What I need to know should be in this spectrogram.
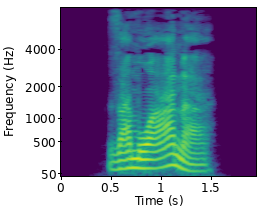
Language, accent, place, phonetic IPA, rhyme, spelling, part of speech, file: German, Germany, Berlin, [zamoˈaːnɐ], -aːnɐ, Samoaner, noun, De-Samoaner.ogg
- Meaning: Samoan (person)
